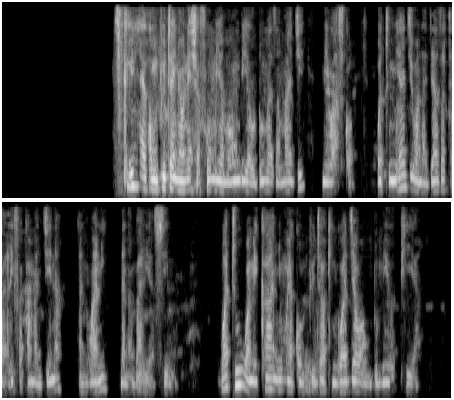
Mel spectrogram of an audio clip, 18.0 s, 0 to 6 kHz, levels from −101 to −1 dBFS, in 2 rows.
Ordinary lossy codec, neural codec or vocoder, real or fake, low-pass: MP3, 48 kbps; codec, 16 kHz, 4 kbps, FreqCodec, larger model; fake; 5.4 kHz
